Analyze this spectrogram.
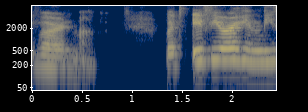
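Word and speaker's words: वर्णमाला: In Hindi, it is written in the exact same way, but is pronounced Varnmala. Varnmala, meaning it is as though there is a halant on the ra. So it's not Varnamala, it is Varnmala.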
